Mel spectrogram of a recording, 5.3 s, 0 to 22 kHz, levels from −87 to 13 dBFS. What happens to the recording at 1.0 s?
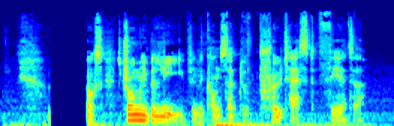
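At 1.0 s the speech is in the middle of an audio dropout to silence running from 0.67 to 1.15 s, roughly 480 ms. The signal cuts to dead silence with no room tone, then resumes mid-flow, likely because the input was briefly lost while recording continued writing silence.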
